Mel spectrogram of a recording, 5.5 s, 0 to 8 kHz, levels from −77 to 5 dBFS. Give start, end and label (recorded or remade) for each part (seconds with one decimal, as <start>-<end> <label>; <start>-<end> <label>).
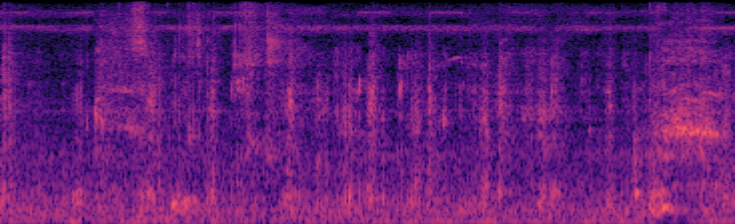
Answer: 0.0-1.8 recorded; 1.8-2.5 remade; 2.5-3.5 recorded; 3.5-4.6 remade; 4.6-5.5 recorded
